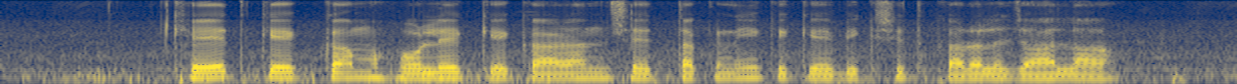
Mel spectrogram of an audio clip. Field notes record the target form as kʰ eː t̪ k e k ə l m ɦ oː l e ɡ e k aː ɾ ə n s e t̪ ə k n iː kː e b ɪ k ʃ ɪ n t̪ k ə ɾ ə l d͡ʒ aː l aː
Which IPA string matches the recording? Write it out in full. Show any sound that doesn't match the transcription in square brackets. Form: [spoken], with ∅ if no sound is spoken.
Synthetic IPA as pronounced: kʰ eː t̪ k e k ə [∅] m ɦ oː l e [k] e k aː ɾ ə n s e t̪ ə k n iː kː e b ɪ k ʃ ɪ [∅] t̪ k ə ɾ ə l d͡ʒ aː l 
